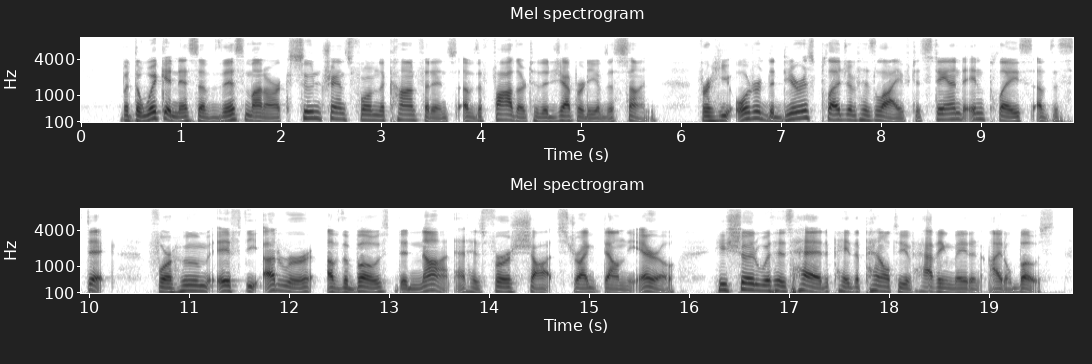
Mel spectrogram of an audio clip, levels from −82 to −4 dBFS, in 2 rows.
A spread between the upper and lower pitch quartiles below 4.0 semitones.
No: average, 5.0 semitones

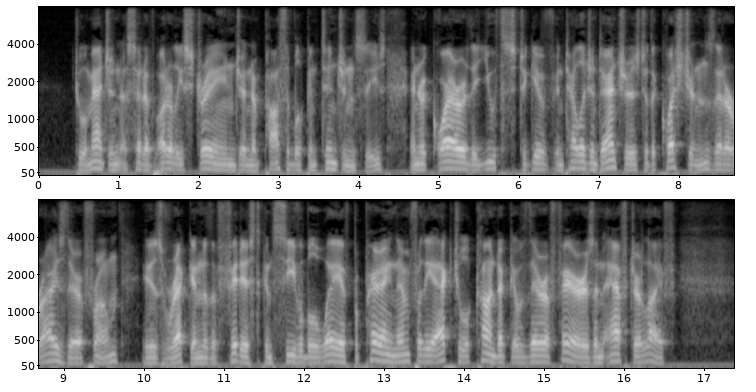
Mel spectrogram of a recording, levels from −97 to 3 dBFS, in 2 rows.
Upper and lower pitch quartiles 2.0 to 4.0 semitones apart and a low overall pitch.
Yes: average, 3.3 semitones; low, 105 Hz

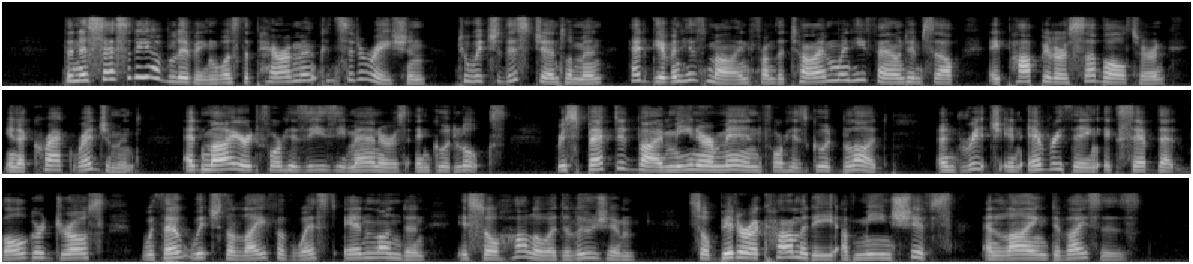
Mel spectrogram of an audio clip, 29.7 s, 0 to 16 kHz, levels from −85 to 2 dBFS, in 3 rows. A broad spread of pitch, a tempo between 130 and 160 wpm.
No: average, 4.1 semitones; average, 155 wpm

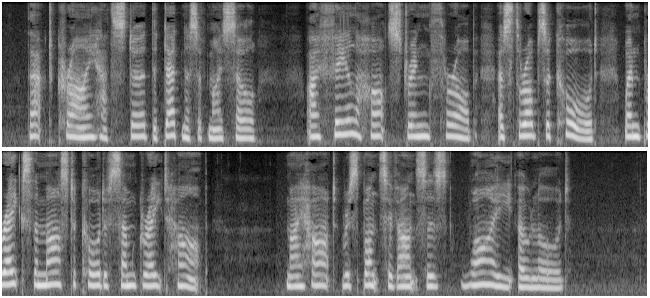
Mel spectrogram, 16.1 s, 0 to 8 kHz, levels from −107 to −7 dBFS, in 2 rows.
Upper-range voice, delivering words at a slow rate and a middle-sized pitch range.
No: high, 220 Hz; slow, 130 wpm; narrow, 2.3 semitones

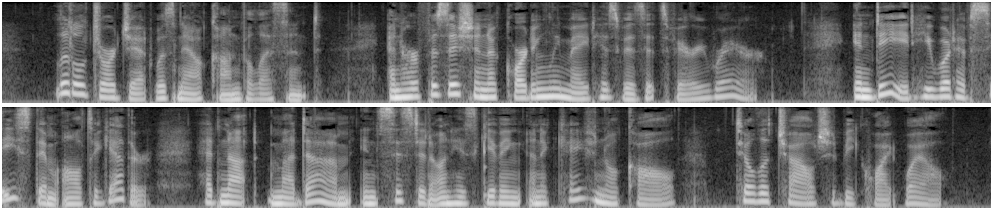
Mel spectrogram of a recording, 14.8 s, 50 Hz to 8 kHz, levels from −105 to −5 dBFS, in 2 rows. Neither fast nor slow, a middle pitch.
Yes: average, 155 wpm; medium, 150 Hz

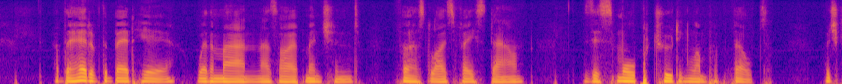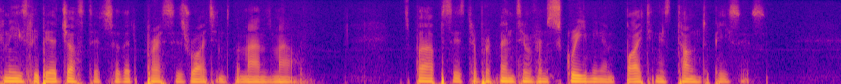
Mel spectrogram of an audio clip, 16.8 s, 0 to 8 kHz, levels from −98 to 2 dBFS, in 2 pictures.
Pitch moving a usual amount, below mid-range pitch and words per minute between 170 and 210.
No: narrow, 2.1 semitones; very low, 95 Hz; average, 185 wpm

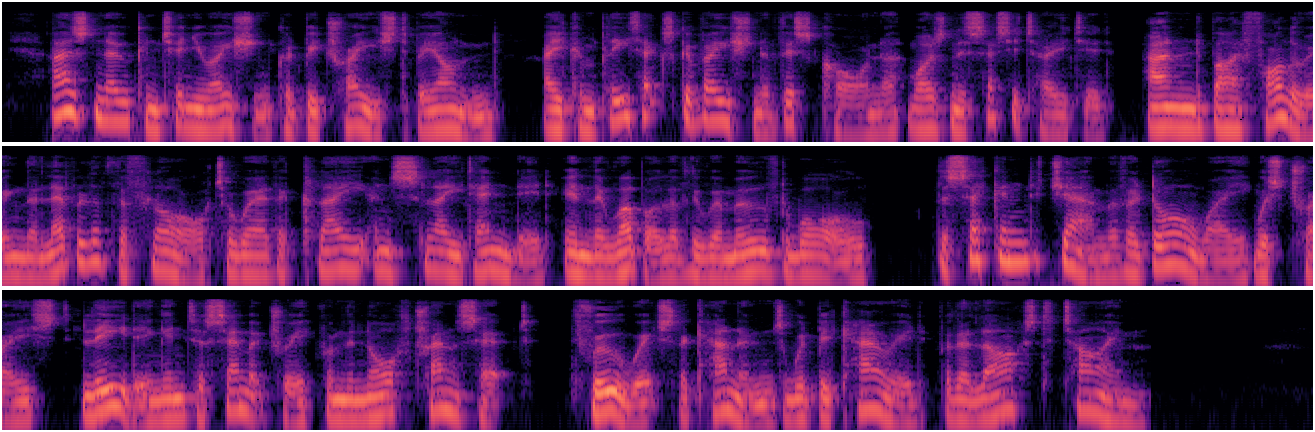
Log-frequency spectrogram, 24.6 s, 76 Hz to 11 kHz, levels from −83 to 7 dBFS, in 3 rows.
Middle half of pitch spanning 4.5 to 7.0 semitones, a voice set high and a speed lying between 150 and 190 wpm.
No: average, 5.2 semitones; low, 120 Hz; average, 155 wpm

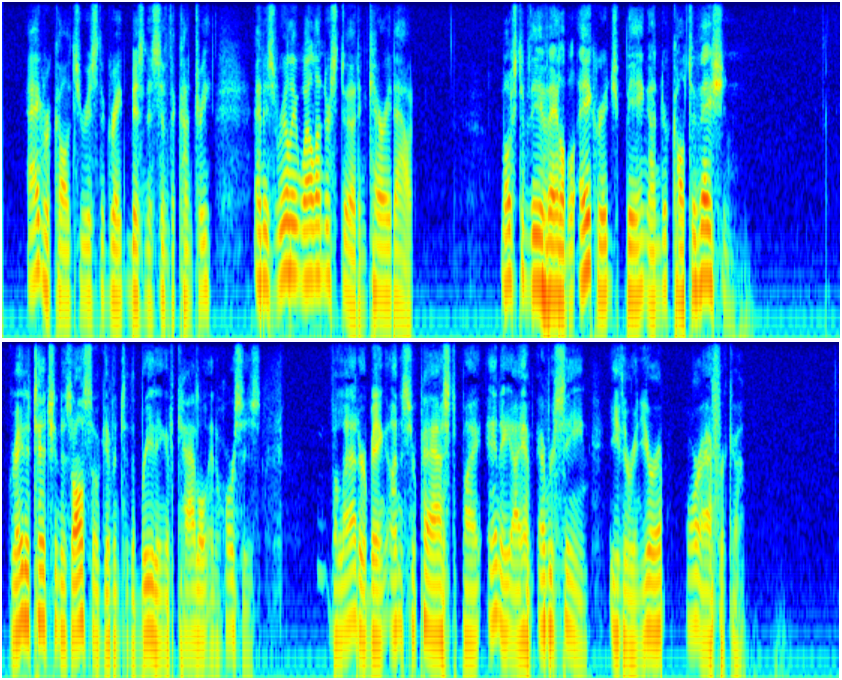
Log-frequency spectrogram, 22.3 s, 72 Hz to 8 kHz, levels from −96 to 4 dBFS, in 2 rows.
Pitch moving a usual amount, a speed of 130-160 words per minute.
Yes: average, 3.5 semitones; slow, 135 wpm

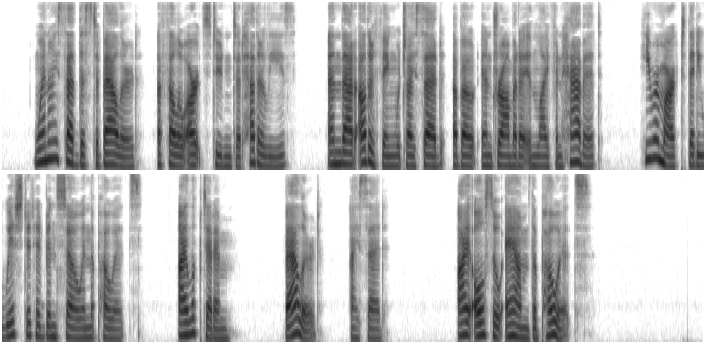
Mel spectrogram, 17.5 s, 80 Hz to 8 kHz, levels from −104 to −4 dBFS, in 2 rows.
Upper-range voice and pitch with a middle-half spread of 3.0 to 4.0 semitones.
No: medium, 180 Hz; average, 3.4 semitones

